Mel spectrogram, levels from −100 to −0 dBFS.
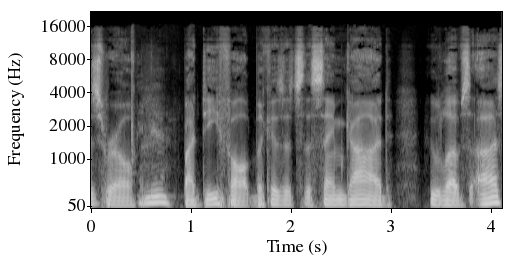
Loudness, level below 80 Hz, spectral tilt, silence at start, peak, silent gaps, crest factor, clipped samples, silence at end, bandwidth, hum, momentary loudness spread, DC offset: -22 LUFS; -38 dBFS; -4.5 dB/octave; 0 s; -6 dBFS; none; 16 dB; under 0.1%; 0 s; 16.5 kHz; none; 7 LU; under 0.1%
